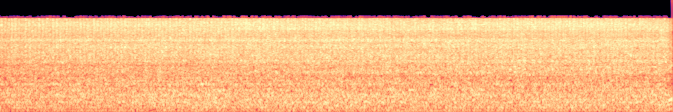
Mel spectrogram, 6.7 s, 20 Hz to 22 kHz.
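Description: A 1930 Ford Model A engine idling on an 8-volt battery system, with plugs slightly loose and some compression loss, giving a loud, steady, close rumble that runs unbroken without voices.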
